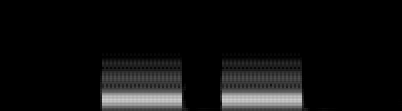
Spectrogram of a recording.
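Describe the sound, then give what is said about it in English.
A ringback tone on an outgoing phone call to Malcolm Turnbull's phone number: two short, steady electronic buzzes in quick succession, then silence. It is clear and moderately loud, with no voices. “Malcolm, it's ringing.”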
